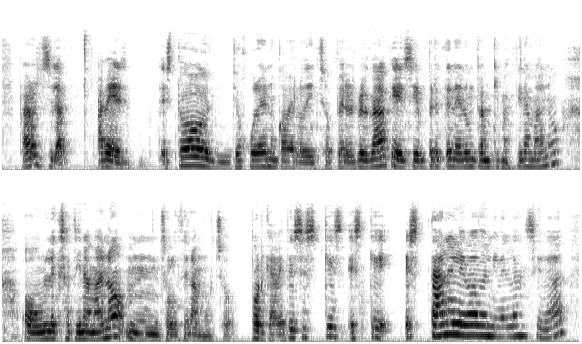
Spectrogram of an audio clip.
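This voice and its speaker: Noticeable background noise sits under a woman's voice. She talks at a fairly quick pace with very wide pitch swings. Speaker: live show host. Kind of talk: casual live chat with listeners. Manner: halting, stumbling over words.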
